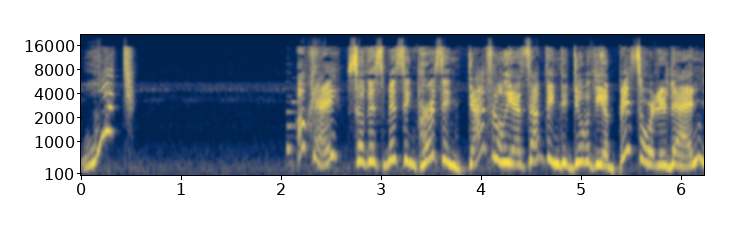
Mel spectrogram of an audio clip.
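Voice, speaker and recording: A put-on character voice at extremely high pitch, fairly quick in pace, with long, frequent pauses. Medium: video game. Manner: quick, excitable.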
